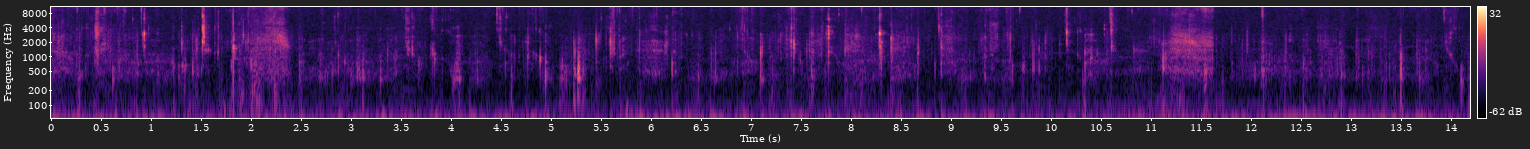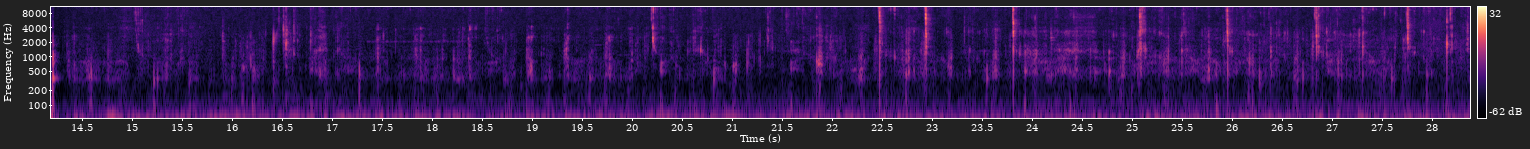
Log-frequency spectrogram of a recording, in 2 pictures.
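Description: Close-miked chewing of a mouthful of rice and mutton curry, with wet mouth clicks and smacks coming irregularly.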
